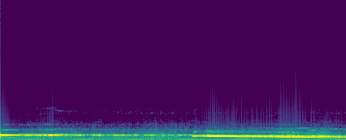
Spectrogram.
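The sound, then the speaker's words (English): Whale vocalization: a long, low moaning call holds a steady tone, then swells into a louder, wavering song whose pitch slides downward near the end, with no talk over it. “Now, that's the sound of whales on our planet.”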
